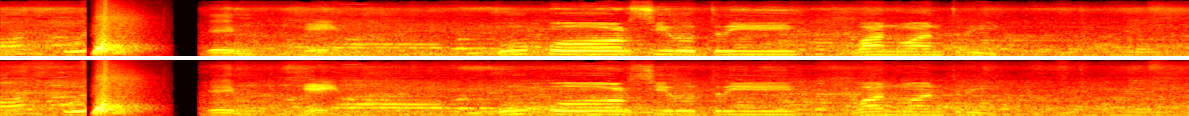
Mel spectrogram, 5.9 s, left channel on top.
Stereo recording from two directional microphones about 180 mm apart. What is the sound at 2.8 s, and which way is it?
Music, 75° left (ahead or behind).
